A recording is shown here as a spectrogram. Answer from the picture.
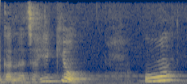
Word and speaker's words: ओम: ओम 3 अक्षरों से बना है, अ उ म, अरे आधमा, अ उ म, 3 अक्षरों से बना हुआ है ओम।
